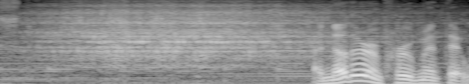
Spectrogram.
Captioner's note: tool whirring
